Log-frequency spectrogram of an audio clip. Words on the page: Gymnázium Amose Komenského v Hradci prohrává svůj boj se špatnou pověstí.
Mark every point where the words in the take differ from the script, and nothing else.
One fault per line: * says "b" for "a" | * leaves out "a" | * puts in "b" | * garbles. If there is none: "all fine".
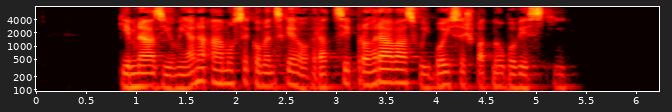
* puts in "Jana"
